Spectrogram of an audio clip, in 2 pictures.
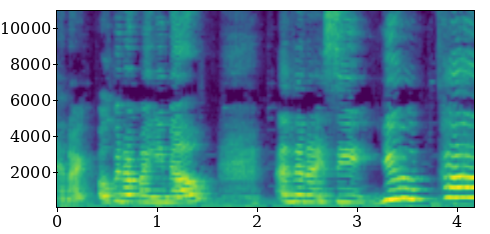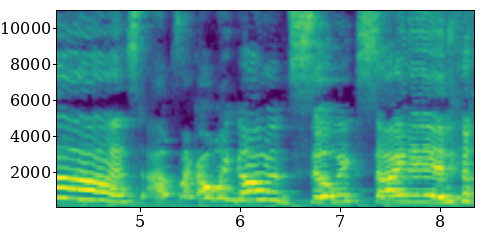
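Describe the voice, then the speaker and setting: A woman speaks in a raised, projected voice at an extremely high pitch, her tone animated, bright and sharp, with very wide pitch swings. Audible room echo surrounds her voice. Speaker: actress and comedy student. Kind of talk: casual vlog.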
